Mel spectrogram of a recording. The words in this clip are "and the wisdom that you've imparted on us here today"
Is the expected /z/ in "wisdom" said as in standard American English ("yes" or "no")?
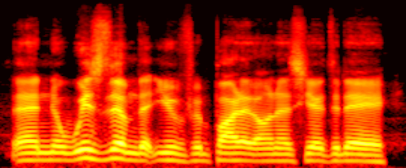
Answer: yes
